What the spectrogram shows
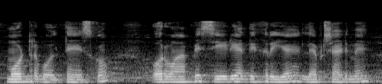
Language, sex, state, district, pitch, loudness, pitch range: Hindi, male, Maharashtra, Washim, 125 Hz, -18 LUFS, 120-130 Hz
